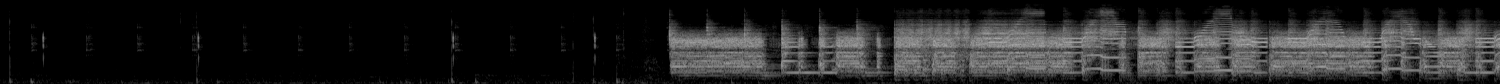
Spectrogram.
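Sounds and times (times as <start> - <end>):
faint ticking clicks: 0.0 - 6.3.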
